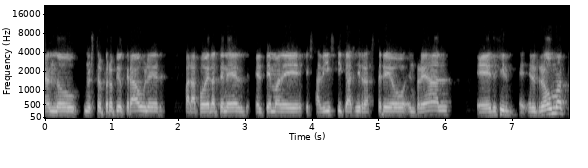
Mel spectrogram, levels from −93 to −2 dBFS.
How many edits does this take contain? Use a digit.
1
